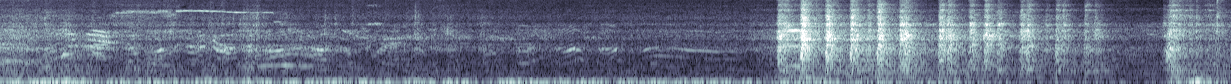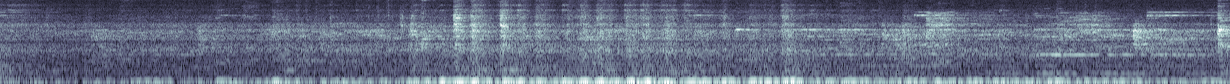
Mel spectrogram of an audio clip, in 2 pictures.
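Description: Young riders cheer and scream with excitement.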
